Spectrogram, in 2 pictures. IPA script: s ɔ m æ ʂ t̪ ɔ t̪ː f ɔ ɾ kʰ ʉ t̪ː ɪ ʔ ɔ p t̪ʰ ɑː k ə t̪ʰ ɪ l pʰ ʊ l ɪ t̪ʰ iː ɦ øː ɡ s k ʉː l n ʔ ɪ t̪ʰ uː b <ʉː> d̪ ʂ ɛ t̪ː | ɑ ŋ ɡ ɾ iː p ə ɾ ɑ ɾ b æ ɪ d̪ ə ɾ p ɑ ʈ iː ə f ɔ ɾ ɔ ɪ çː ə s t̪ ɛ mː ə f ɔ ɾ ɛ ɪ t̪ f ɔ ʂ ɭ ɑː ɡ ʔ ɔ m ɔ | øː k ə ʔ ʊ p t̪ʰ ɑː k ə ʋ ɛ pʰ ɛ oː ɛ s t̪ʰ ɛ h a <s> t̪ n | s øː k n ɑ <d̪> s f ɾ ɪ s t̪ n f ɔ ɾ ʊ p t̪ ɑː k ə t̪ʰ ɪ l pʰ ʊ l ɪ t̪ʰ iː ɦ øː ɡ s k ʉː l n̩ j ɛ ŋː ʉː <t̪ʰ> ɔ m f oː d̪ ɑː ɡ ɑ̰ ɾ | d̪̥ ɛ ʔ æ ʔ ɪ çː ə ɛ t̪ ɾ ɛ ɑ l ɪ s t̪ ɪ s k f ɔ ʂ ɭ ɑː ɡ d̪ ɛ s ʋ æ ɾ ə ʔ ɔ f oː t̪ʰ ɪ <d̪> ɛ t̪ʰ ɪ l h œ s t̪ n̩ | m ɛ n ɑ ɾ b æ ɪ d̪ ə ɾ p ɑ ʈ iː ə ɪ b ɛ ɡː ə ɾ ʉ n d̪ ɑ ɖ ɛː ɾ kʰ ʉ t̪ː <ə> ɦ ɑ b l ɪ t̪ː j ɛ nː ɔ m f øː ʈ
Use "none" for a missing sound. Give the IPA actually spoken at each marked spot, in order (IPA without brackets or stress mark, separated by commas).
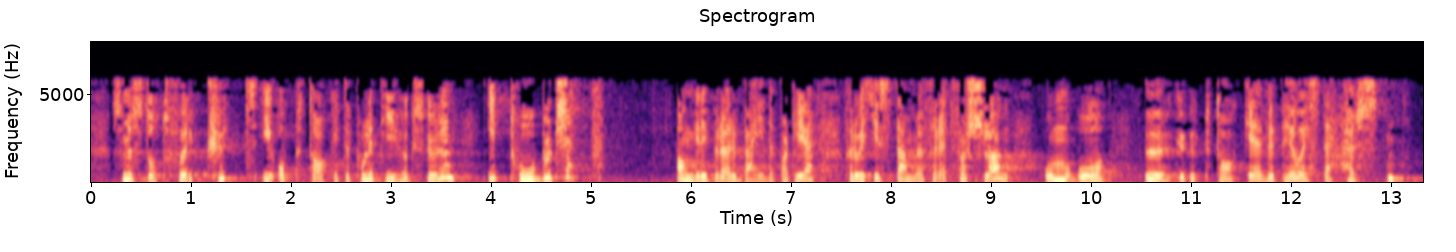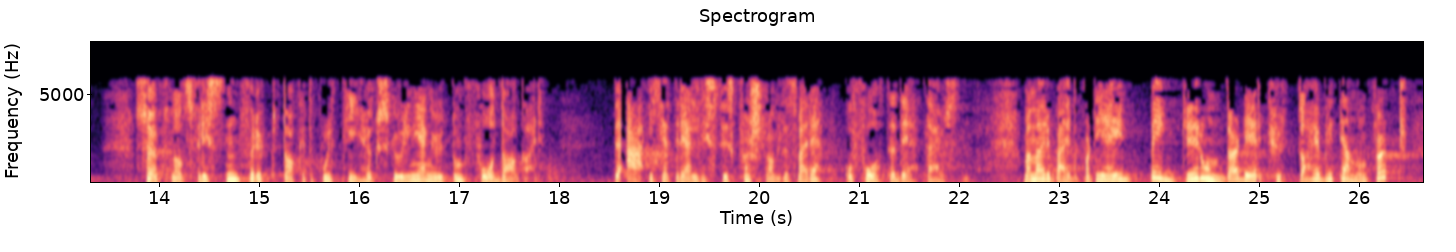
ʉ, s, d̪, t̪, d̪, ɑ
